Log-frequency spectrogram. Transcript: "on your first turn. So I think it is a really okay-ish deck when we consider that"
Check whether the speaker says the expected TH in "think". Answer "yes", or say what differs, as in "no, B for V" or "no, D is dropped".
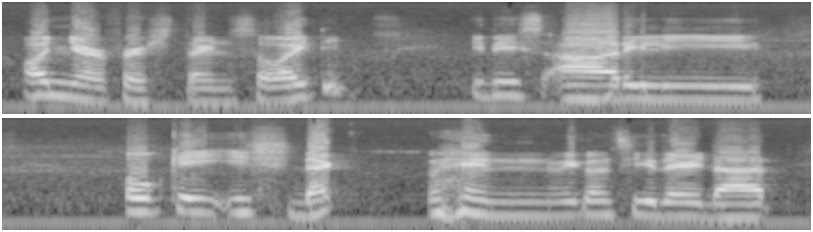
no, T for TH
